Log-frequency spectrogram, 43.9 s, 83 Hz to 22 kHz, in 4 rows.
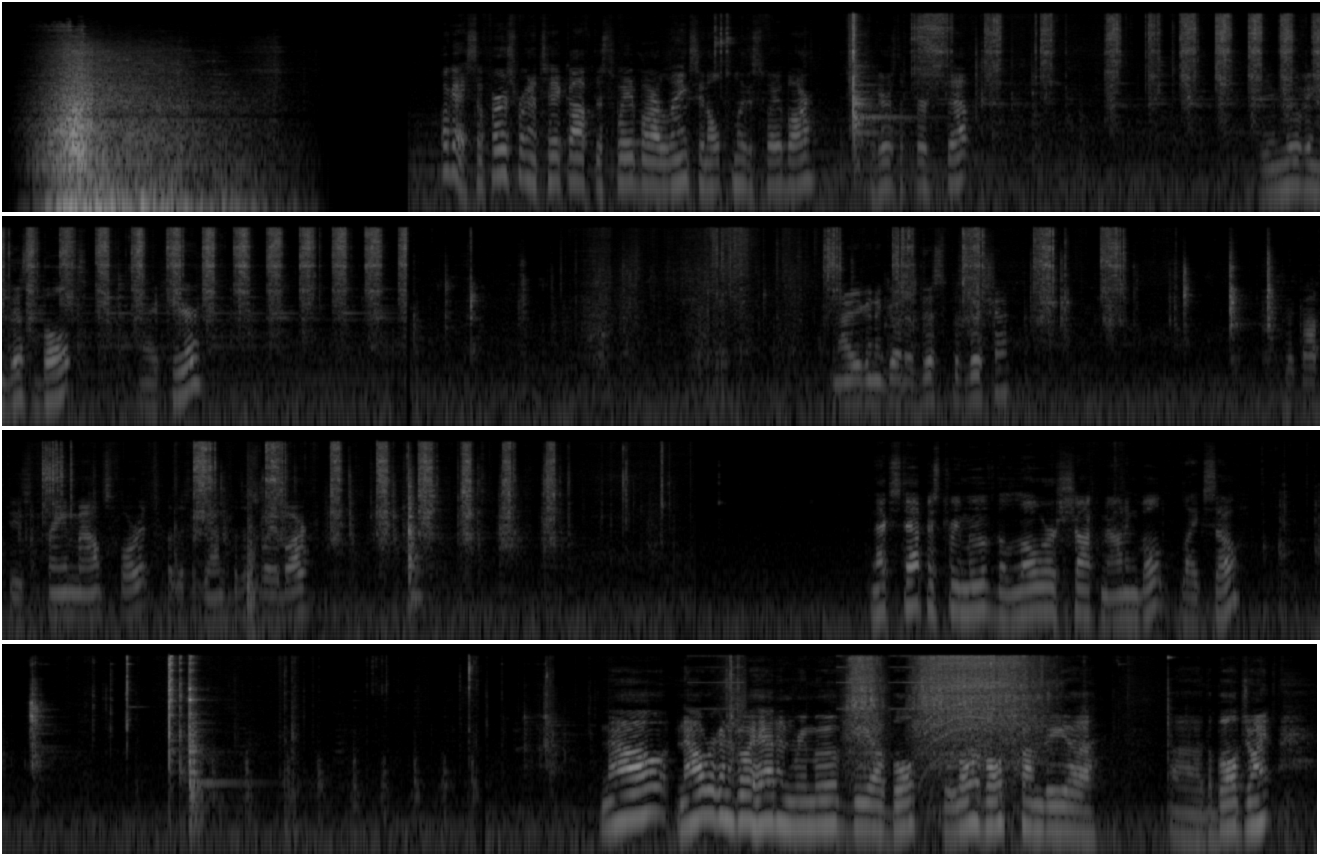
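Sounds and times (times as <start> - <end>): ratchet wrench clicking: 7.1 - 14.5, 17.8 - 21.6, 22.2 - 22.6, 23.6 - 26.8.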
